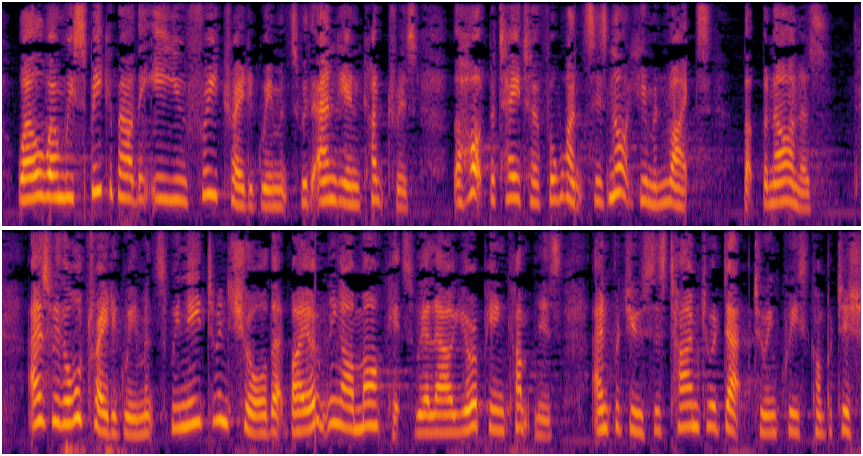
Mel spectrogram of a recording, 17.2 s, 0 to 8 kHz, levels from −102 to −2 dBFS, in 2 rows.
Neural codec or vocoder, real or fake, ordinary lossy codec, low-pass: none; real; none; none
